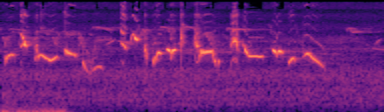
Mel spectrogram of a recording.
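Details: A male Blackcap singing from a bramble perch in a small woodland with low scrub and nesting bramble patches gives a rapid, rich warble of clear fluty notes swooping up and down for over two seconds.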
